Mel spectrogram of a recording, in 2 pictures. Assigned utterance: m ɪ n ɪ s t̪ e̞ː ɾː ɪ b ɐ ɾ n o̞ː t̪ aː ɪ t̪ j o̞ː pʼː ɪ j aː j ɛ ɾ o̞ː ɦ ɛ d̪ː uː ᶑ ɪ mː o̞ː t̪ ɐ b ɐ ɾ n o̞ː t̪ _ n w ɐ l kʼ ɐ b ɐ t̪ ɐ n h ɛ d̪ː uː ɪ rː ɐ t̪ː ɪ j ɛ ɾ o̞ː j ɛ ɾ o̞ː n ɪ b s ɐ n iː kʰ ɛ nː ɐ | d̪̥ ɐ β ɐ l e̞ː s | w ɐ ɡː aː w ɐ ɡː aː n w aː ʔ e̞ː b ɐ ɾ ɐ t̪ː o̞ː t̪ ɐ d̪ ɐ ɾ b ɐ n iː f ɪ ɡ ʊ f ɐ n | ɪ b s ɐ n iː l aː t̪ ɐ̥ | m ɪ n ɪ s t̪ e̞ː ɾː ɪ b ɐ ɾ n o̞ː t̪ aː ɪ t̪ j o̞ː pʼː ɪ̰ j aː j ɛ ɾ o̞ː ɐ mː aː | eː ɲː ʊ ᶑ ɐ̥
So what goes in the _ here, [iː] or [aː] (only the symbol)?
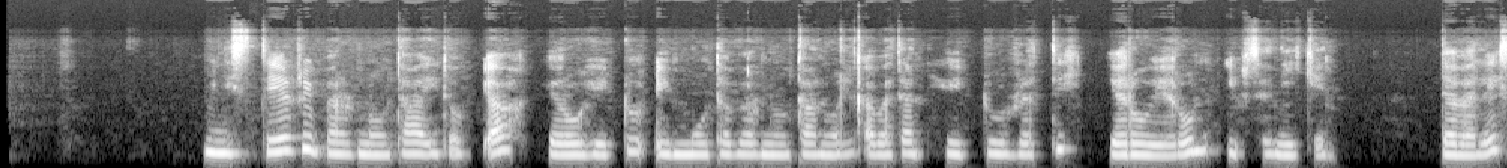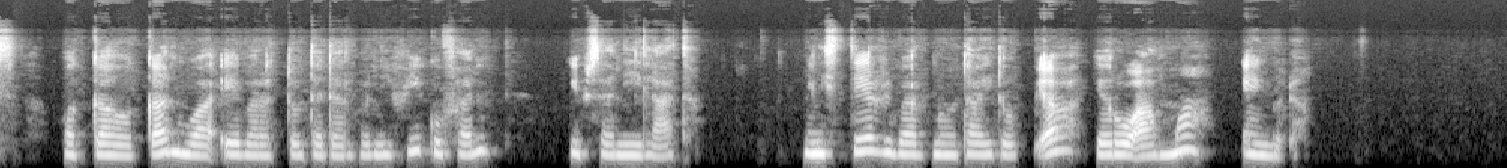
aː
